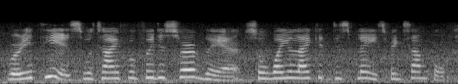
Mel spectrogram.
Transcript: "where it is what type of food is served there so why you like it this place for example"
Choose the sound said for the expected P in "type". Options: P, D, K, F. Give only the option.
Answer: F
